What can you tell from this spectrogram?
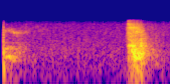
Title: My cat has hiccups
